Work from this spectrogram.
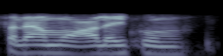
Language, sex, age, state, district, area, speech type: Urdu, male, 18-30, Bihar, Madhubani, urban, conversation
